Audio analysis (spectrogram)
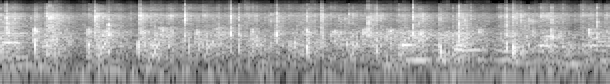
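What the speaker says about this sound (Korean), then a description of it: "큰 박수 부탁드립니다." Brisk, dense clapping from a crowd at a plaque unveiling ceremony, steady and fairly loud throughout, with some voices mixed in.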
